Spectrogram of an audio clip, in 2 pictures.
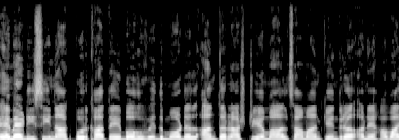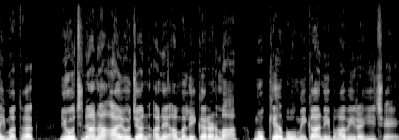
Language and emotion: Gujarati, neutral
